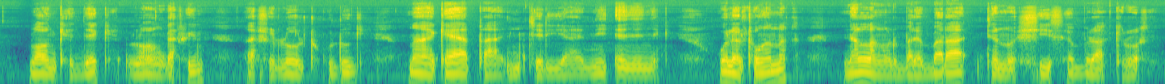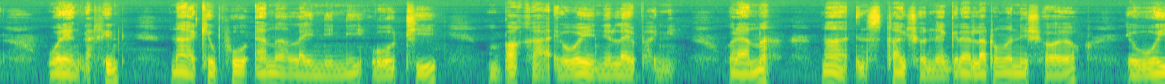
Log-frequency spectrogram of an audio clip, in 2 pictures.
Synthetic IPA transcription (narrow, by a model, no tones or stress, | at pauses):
loŋkʰeɟekloŋɡaɾinlaʃiloltu̥kuduɡinakeataɲt͡ʃeɾijaniʔeɲeɲekwoleltʰuŋanak | nalaŋodbaɾebaɾatenoʃisebuɾakilosi̥woɾeŋɡaɾinːakepʰoʔanalaininiwotʰimpakʰa̰ewojinilajpʰaŋi | woɾeananainstakʃonːeɡiɾelatuŋaniʃojoewo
